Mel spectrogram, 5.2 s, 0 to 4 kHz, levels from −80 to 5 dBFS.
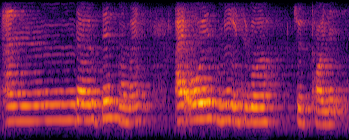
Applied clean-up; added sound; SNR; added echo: none; none; none; reverberation time 0.9 s.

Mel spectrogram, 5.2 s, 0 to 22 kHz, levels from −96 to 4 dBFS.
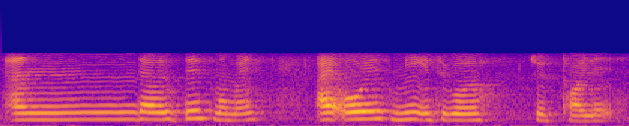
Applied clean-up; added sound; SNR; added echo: none; none; none; none.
